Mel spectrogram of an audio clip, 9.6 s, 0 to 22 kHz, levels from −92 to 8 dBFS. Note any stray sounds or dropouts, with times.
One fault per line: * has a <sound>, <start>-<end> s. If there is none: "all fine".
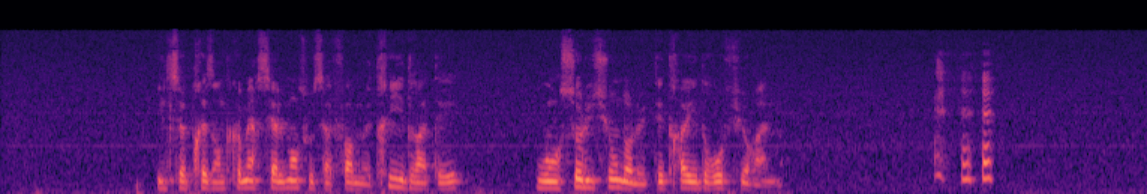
* has a laugh, 7.8-8.3 s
